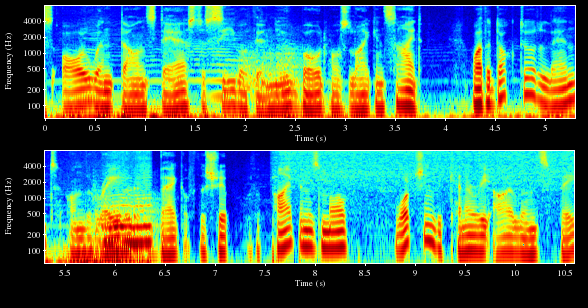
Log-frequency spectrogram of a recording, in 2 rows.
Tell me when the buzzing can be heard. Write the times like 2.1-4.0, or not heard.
0.0-6.4.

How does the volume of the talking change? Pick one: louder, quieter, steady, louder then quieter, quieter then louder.
steady.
